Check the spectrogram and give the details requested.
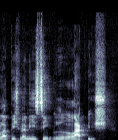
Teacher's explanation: então a sílaba tônica é o lá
